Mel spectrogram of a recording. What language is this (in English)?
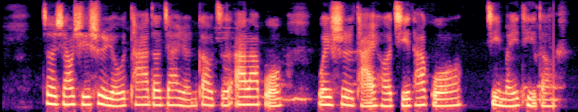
Chinese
